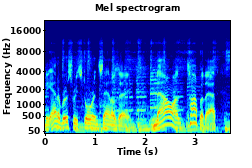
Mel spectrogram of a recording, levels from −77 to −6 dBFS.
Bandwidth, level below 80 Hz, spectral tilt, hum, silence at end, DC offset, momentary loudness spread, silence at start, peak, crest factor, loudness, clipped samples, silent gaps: 14 kHz; -50 dBFS; -6 dB/octave; none; 0 s; under 0.1%; 6 LU; 0 s; -14 dBFS; 14 dB; -29 LUFS; under 0.1%; none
